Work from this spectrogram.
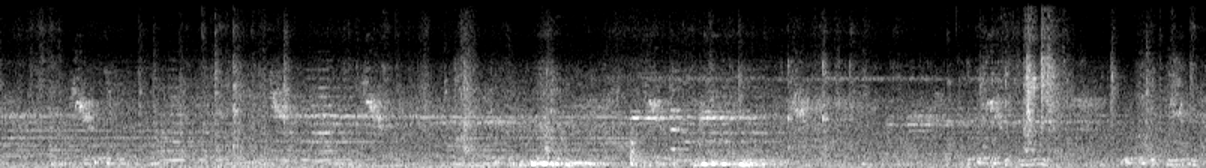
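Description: Pigeons cooing softly in low, repeated murmurs, with faint chirps and rustling around them in a busy outdoor loft.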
